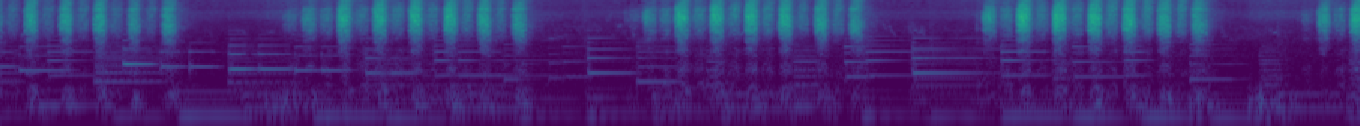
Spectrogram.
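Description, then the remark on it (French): The whole peel of an orange being zested on a grater: quick, steady rasping strokes repeating in rhythmic bursts, with tonal background music playing underneath and no talking. “Je vais faire la même chose avec mon orange. Un zeste entier d'orange.”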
